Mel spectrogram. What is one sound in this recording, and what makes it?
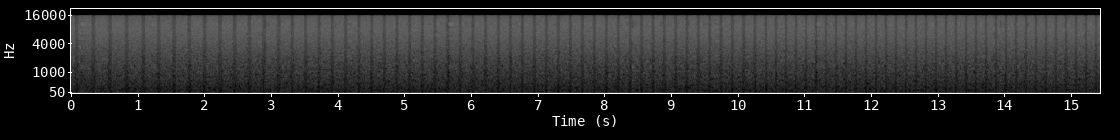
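A steam engine chuffs in a quick, steady rhythm of hissy electronic bursts.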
